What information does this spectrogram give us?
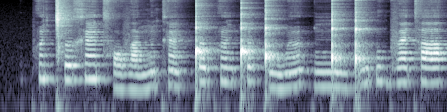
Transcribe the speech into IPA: pʰə̃˥ǀʰə˥ xæ̃˥t͡sʰɔ˩va˩ ŋə̃˧˥kʰæ̃˧ ǃə˥pʰə̃˥ ǃʼə˥ǃũ˩wə̃˧˥ | ŋ͡ǃũ˩ɡ͡ǃu˧˥ʔu˧b væ˥tʰa˥

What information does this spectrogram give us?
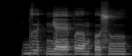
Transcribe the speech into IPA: bɯː˥˨t̚ɲɛː˩˧ pɤː˧˩mʔo˩suː˧

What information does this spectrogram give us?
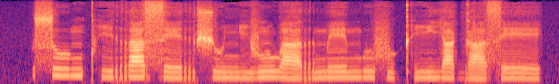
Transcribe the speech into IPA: suː˦ŋpʰi˨ra˦ seː˨rʃu˨ ɲi˨vũ˦waː˨r meː˦ mu˦fu˨kʼiː˦ja˦ ɡa˨seː˦˨

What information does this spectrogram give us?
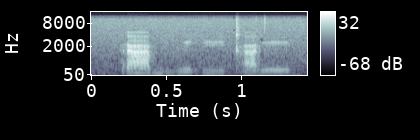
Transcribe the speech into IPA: ɾaː˦bi˨vĩ˨ piː˦ kʼa˨dĩ˨

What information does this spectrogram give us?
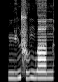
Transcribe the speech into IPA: n̪y˧˥nʂu˧˥ n̪wa˥n

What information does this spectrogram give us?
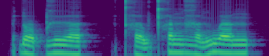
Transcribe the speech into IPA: ɗo˨˩p̚ɣɨ˨˩ə̯ | t̪ʰə˨˩˨wt̪ʰə˧ŋɣə˨˩˦ŋ wə˧ŋ

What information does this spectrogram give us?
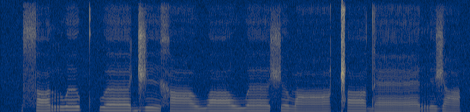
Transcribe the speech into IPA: sɒrwəː kʷʰɜː d͡ʒɪːxɑː wɒːwɜːʃə βɑːǁɒː dæːrɪʒɑ

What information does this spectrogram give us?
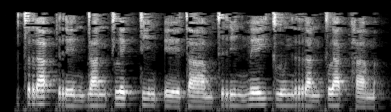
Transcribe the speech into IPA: tra˥˩ʔpre˩˦n da˧n kle˥˩k̚ti˧n ʔeː˨˩taː˨˩m tri˧nmeː˥˩jklu˦˥n ra˧nkla˦˥k̚ha˧m

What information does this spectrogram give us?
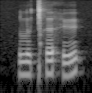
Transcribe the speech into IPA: lʊǀʰə hʏ

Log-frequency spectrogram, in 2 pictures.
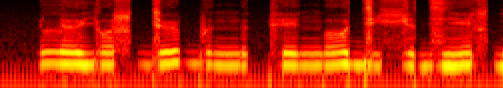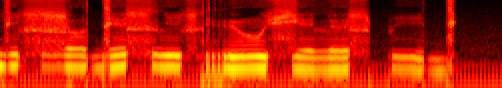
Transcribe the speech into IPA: lɘjɤɬ døbɘ ŋɘkʰeŋɤdʲɘ çɘdzʲẽɬdĩɬ ɮɤdeɬlĩɬ rʲõ ɕelɘɬpid

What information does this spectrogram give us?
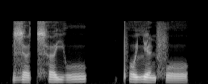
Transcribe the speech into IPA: zœt͡sʰœju | pʰolʲæɳfo

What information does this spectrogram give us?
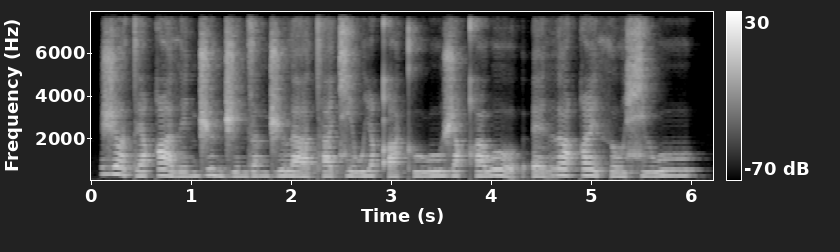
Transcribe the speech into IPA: ʒʌ tɛqa ðend͡ʒɯnd͡ʒenzʌ nd͡ʒɯlatʰat͡ɕe wiqʼa kʰuwuʒʌ qʰowo | ʔɛrʌ qe θo ɕɯwu

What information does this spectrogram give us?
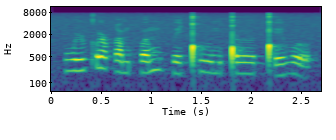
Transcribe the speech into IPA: wʉɭkʼoɭqem fɐmu peǃʰuːm ǃɵː ǃʼevo

